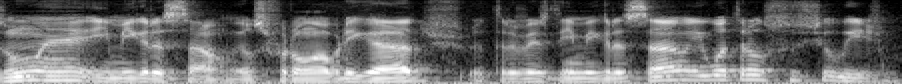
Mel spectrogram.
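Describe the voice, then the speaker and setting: Here a man talks at a fairly quick pace with a European Portuguese accent. His pitch is medium, with ordinary pitch variation. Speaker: podcast co-host, commentator. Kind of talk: casual satirical panel chat.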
